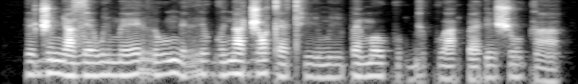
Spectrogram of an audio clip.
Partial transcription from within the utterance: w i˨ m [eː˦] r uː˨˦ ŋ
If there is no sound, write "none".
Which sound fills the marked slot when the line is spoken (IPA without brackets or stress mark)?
eː˨˦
